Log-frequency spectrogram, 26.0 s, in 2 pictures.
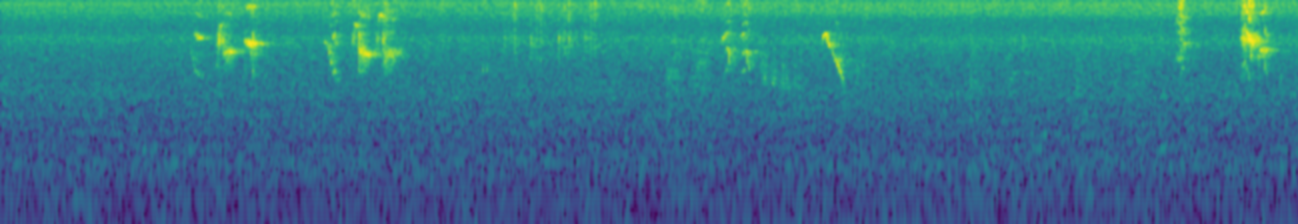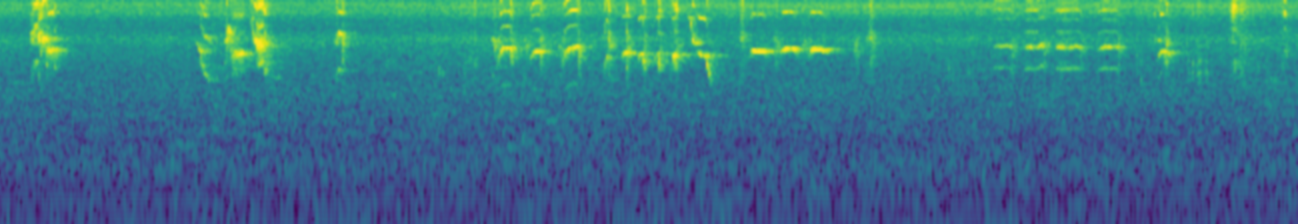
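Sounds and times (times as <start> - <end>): birds chirping: 1.9 - 4.1, 7.0 - 8.7, 11.7 - 13.8, 15.0 - 16.6, 17.6 - 21.8, 22.9 - 25.9.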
